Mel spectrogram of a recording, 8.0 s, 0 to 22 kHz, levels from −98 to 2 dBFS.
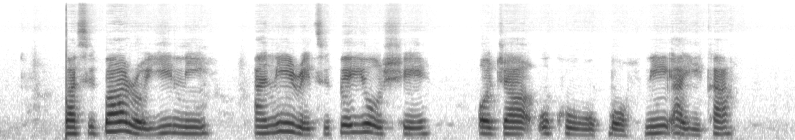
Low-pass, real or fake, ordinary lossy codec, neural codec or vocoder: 19.8 kHz; fake; none; vocoder, 44.1 kHz, 128 mel bands, Pupu-Vocoder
